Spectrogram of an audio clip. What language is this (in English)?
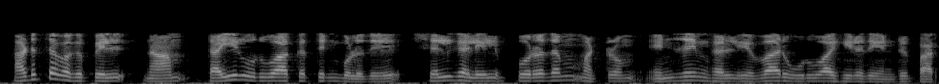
Tamil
